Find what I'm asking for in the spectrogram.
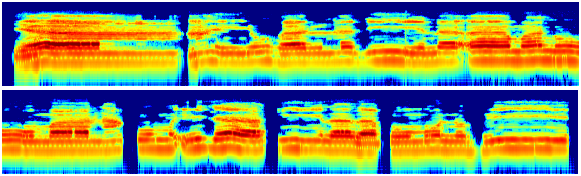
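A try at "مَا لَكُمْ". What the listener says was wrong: maknya juga malah nambah. Maknya malakum itu kecepatan maknya ada matabi'i.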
